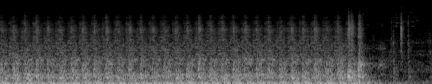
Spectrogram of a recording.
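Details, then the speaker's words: 1973 VW Super Beetle, previously ran badly then stopped: fast, even starter cranking with steady compression beats but never catches; battery confirmed good, tank has plenty of fuel, cause not yet found. "well the battery's good H well the issue is not the battery clearly but uh something's not quite catching"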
